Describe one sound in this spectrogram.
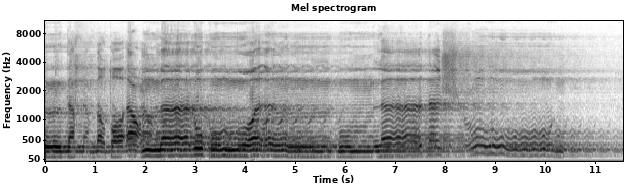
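A man chants in a long, wavering voice through a loud microphone, then falls silent as the echo fades.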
